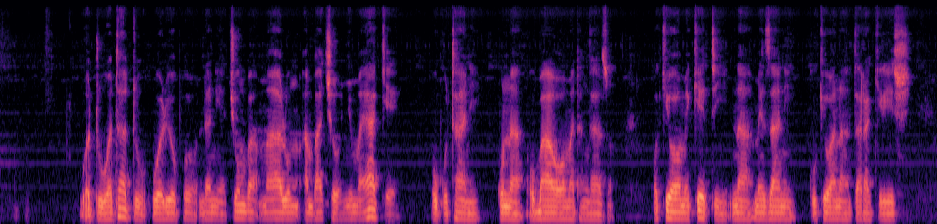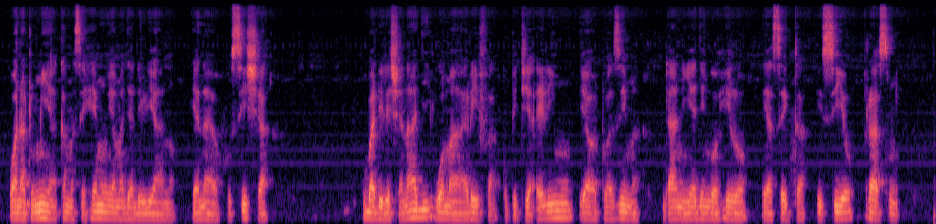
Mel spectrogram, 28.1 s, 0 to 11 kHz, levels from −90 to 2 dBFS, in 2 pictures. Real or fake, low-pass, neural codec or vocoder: real; 9.9 kHz; none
